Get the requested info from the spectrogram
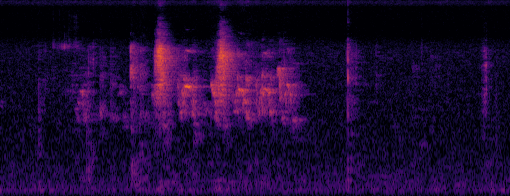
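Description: A small bird chirping in short bursts, then a single click a little over three seconds in.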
